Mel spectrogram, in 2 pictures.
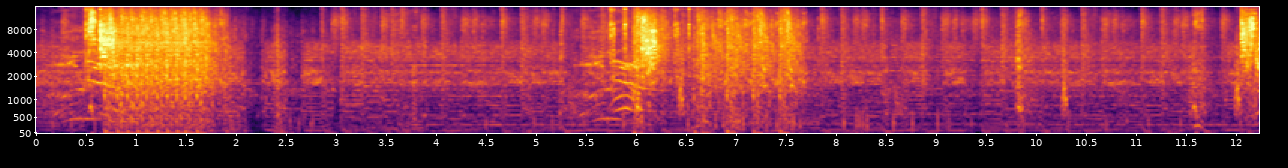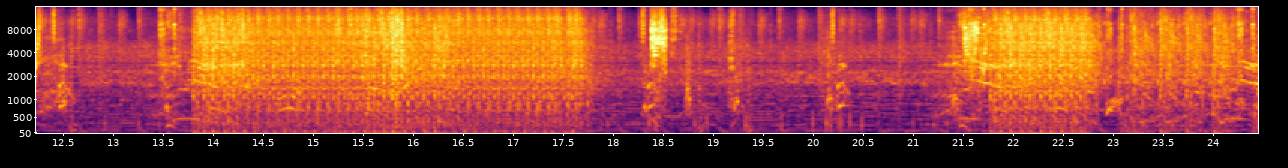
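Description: Dense video-game gunfire with sustained automatic bursts and impacts, loud and nearly continuous, surging in heavy waves with brief lulls between volleys.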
